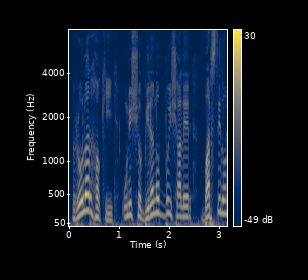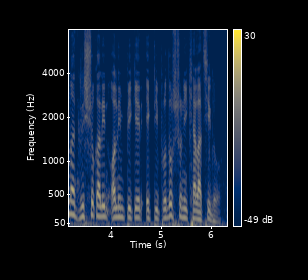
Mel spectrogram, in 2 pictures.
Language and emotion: Bengali, neutral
